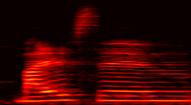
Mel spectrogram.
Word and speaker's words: 말씀: we learned is that when lir appears between a vowel and a consonant or is followed by another lir, that it's gonna be an L sound. So 빨리, 말씀, 발다, and 얼마나.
